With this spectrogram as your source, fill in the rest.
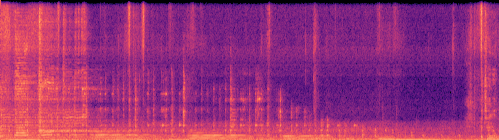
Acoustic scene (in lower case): car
